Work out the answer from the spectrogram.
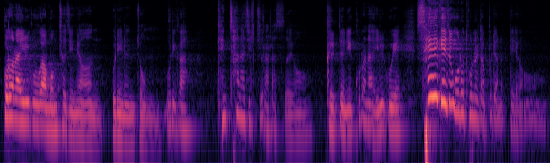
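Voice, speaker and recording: Man, pastor, early-morning sermon, earnest, rhetorical questions, lively intonation, reverberant sanctuary. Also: mid-range voice, a little slow, vocal fry. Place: church sanctuary. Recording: reverberant church hall.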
